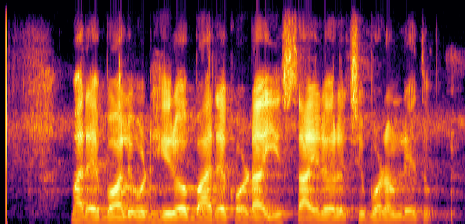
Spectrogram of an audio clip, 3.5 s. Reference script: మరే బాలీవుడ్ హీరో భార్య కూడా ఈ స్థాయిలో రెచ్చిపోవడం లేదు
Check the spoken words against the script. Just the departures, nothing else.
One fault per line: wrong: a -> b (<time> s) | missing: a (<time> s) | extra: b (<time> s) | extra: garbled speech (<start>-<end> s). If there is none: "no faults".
no faults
